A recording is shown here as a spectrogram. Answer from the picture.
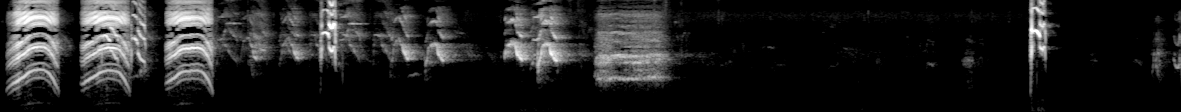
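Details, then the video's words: A female Alexandrine parakeet gives three loud, harsh, arching screeches, then a run of softer chattering notes and a short rasping squawk, with one sharp click later. "Female Alexandrine Parrot Natural Voice"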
